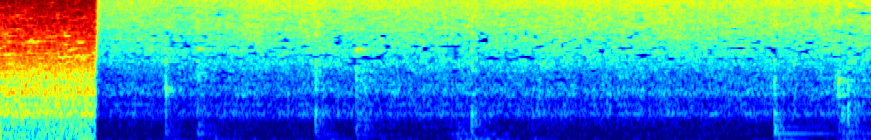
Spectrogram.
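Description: Loud sizzling of a South Indian tempering (shallots, garlic and chillies) frying in hot oil in a pan, cut off abruptly about half a second in. After that comes a low steady hiss with a few faint light knocks.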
